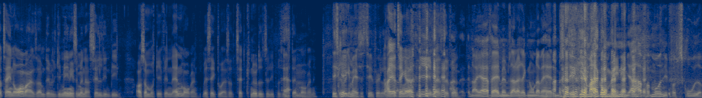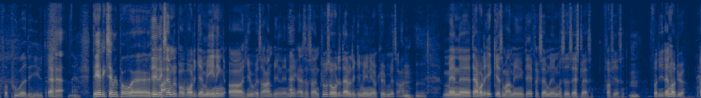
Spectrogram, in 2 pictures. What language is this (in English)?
Danish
